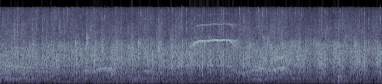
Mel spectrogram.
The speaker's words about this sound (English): You can clap or something like that.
